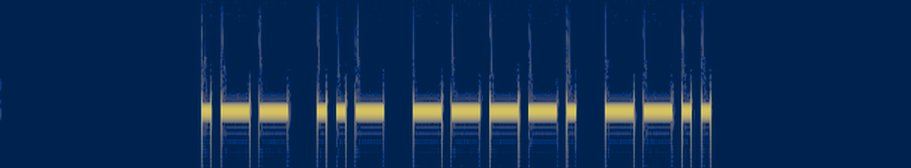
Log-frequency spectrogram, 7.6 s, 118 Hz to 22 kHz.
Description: Morse code, heard as a keyed tone, about 15 wpm, 700 Hz. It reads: WU9Z
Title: USA Call Signs - 4 Characters - Repeated 3x - 15wpm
